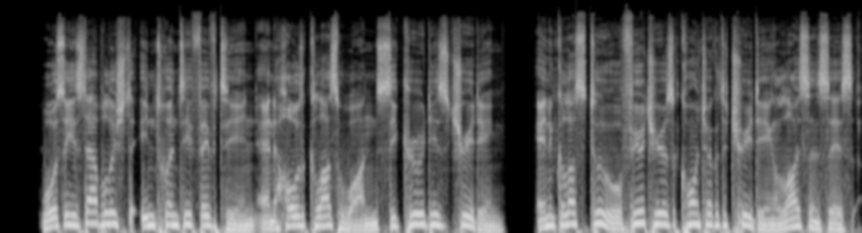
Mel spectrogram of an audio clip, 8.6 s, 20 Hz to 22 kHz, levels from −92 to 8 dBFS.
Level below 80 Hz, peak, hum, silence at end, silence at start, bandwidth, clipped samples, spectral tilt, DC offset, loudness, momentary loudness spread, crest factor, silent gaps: -24 dBFS; -2 dBFS; none; 0.1 s; 0.4 s; 16.5 kHz; under 0.1%; -5 dB/octave; under 0.1%; -11 LUFS; 3 LU; 10 dB; 5.07-5.34 s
